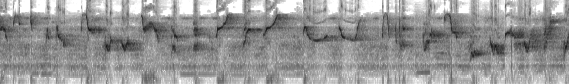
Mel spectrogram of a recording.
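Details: Bali myna in energetic gacor singing, pouring out dense, varied whistles that swoop up and down, broken by sharp clicks and rasping notes with hardly a pause.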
